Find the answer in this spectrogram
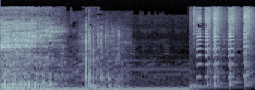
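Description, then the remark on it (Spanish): A woman's loud, rough snore rumbles for over a second, harsh and roaring, then fades into quieter breathing before a run of short, choppy vocal bursts. “la mujer no me deja dormir. Oye, como te ronca, oye.”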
